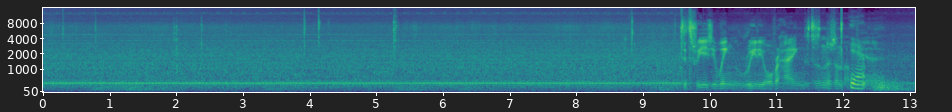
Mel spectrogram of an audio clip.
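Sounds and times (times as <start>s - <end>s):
air conditioning hiss: 0.0s - 13.0s
electrical hum: 0.0s - 13.0s.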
